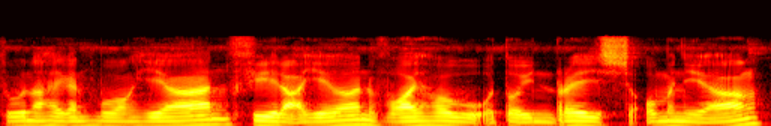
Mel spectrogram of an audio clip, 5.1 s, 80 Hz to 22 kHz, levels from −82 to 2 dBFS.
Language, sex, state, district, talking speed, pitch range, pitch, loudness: Mizo, male, Mizoram, Aizawl, 200 wpm, 100-105 Hz, 105 Hz, -18 LUFS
